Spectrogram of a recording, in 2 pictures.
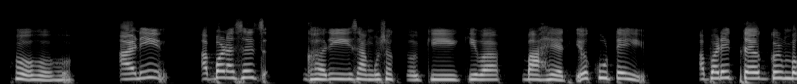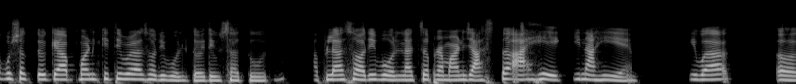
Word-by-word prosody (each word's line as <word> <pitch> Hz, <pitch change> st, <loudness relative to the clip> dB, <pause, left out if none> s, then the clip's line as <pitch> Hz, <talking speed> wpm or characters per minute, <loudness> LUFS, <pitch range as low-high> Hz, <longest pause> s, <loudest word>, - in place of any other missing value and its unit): हो, 265 Hz, -, +2 dB
हो, 205 Hz, -3 st, -1 dB
हो. 200 Hz, 0 st, -5 dB, 0.5 s
आणि 280 Hz, +6 st, -1 dB, 0.4 s
आपण 305 Hz, +5 st, +1 dB
असेच 305 Hz, 0 st, -1 dB, 0.4 s
घरी 240 Hz, +1 st, +2 dB
सांगू 230 Hz, -2 st, +1 dB
शकतो, 220 Hz, -3 st, -3 dB
की 220 Hz, -1 st, +1 dB
किंवा 225 Hz, -1 st, +1 dB, 0.3 s
बाहेर 225 Hz, -3 st, +2 dB
किंवा 265 Hz, -, +2 dB
कुठेही, 275 Hz, -, +1 dB, 0.6 s
आपण 285 Hz, +4 st, +2 dB
एक 300 Hz, -1 st, 0 dB
प्रयोग 275 Hz, -2 st, +3 dB
करून 290 Hz, -1 st, +3 dB
बघू 265 Hz, -1 st, +3 dB
शकतो, 235 Hz, -3 st, +2 dB
की 235 Hz, -, +3 dB
आपण 230 Hz, +1 st, +2 dB
किती 255 Hz, 0 st, +1 dB
वेळा 240 Hz, -2 st, +3 dB
सॉरी 225 Hz, -2 st, +1 dB
बोलतोय 180 Hz, -2 st, 0 dB
दिवसातून. 180 Hz, -1 st, -1 dB, 0.5 s
आपला 220 Hz, +2 st, +1 dB
सॉरी 225 Hz, -1 st, +2 dB
बोलण्याचं 205 Hz, 0 st, +1 dB
प्रमाण 205 Hz, 0 st, +2 dB
जास्त 205 Hz, +4 st, 0 dB
आहे, 225 Hz, 0 st, +2 dB
की 210 Hz, +5 st, -8 dB
नाही 210 Hz, -4 st, +1 dB
आहे. 175 Hz, +1 st, -3 dB, 0.6 s
किंवा 225 Hz, 0 st, +1 dB, 0.6 s
अ, 210 Hz, -, +2 dB
225 Hz, 145 wpm, -23 LUFS, 210-250 Hz, 0.6 s, प्रयोग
